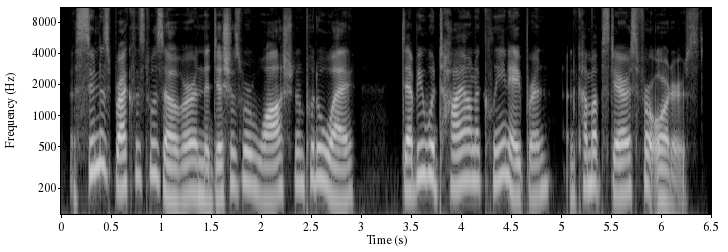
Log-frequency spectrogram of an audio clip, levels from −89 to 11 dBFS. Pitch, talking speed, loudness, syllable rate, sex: 200 Hz, 250 wpm, -18 LUFS, 6.2 syllables/s, female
